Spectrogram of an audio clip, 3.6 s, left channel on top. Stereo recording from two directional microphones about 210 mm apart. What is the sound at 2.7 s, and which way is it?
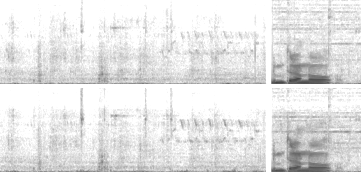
Speech, 20° left (ahead or behind).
